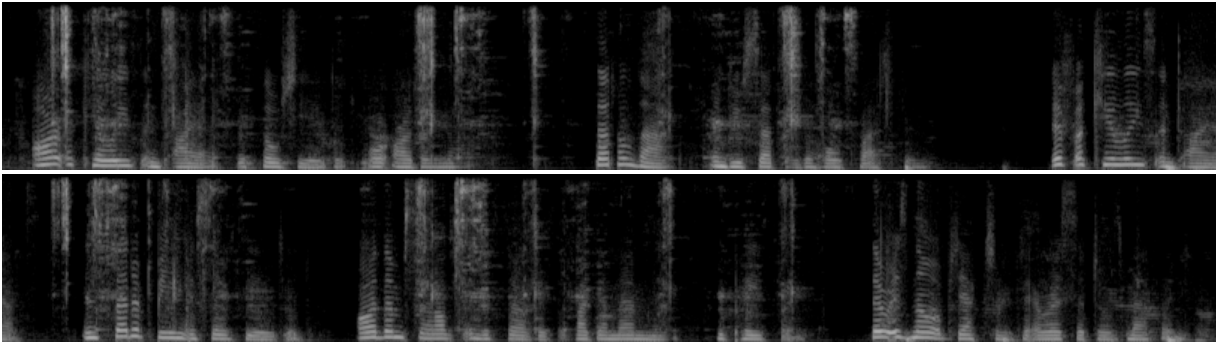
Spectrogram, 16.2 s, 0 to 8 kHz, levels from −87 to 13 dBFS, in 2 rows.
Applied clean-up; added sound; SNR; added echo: neural mask model RNNoise.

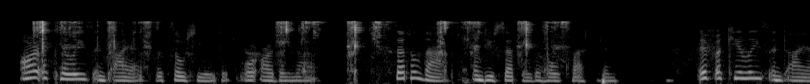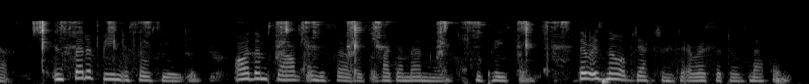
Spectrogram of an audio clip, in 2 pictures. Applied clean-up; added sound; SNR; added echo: neural mask model Resemble Enhance denoiser.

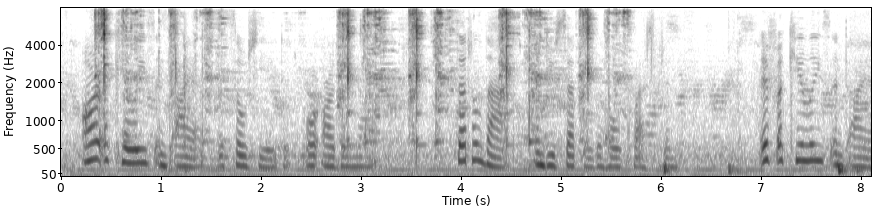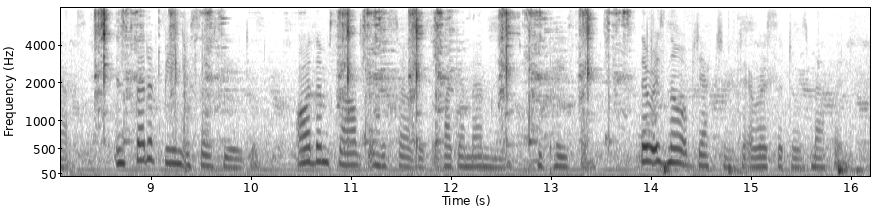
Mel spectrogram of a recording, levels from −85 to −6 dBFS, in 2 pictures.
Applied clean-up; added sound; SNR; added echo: none; Scissors; -1 dB; none.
